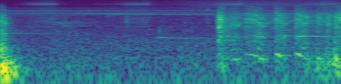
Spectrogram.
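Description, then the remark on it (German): A car engine turns over and starts up after a brief quiet stretch with a faint steady whine, then settles into a rough running rumble as the car is driven back to the camp, with no talking. “Und ich fahre mit dem Auto zurück ins Lager und hole die zweite Raupe.”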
